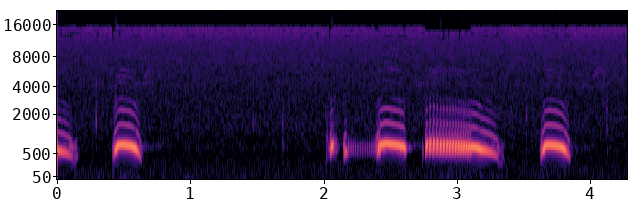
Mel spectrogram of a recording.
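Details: Spotted dove cooing to lure wild doves: a lone arched coo, a pause, then a phrase of stuttered notes, an arched coo, a long falling drawn coo and a final rounded coo.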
